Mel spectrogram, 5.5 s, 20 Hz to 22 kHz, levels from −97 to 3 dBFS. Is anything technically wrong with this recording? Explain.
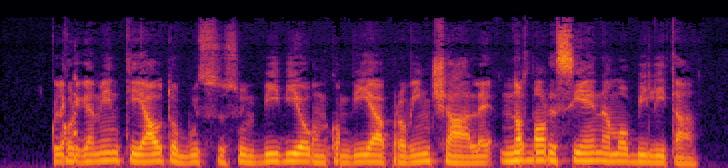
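Yes. Frames out of order at 0.39, 2.32 and 3.89 s. Two adjacent blocks, about 80 or 100 ms each, swapped places. Each stretch flutters.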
